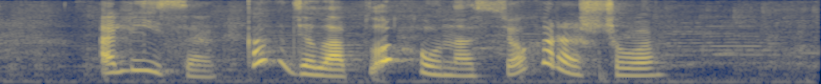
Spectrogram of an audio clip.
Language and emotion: Russian, positive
